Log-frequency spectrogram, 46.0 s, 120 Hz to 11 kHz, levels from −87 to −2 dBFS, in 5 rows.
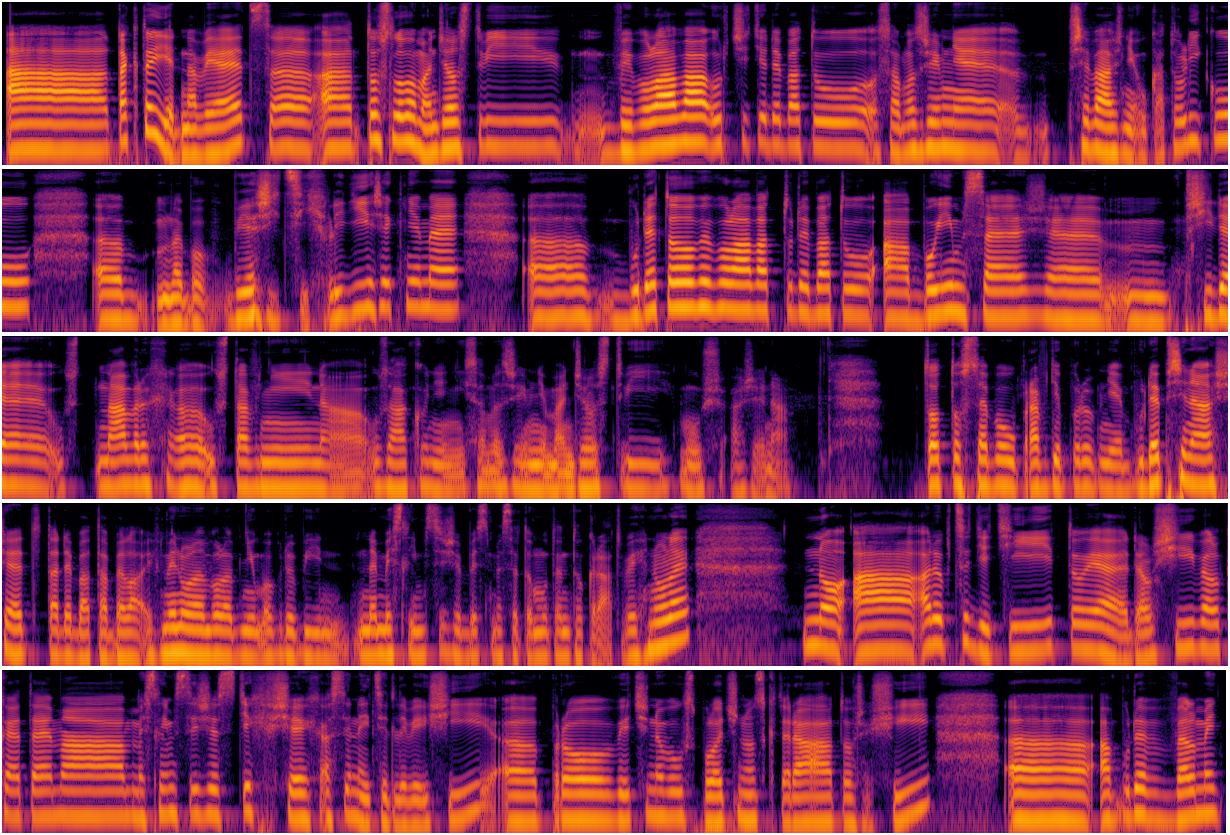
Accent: native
